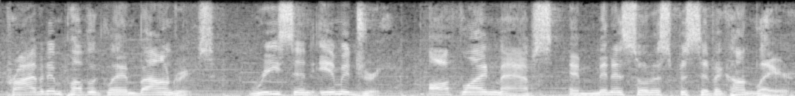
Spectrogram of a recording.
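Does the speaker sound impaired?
No.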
